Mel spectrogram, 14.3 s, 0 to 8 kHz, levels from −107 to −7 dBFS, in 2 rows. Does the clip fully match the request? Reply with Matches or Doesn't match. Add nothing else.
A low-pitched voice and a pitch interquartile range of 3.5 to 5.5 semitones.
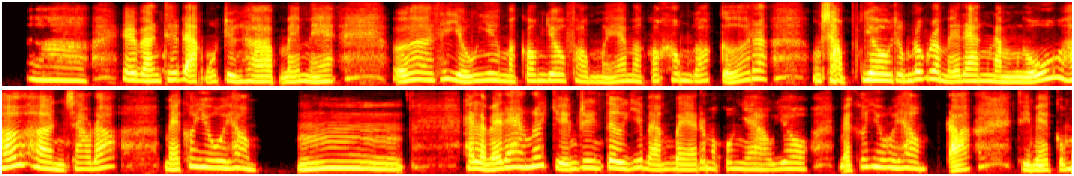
Doesn't match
